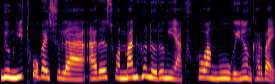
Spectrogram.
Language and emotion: Bodo, disgusted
